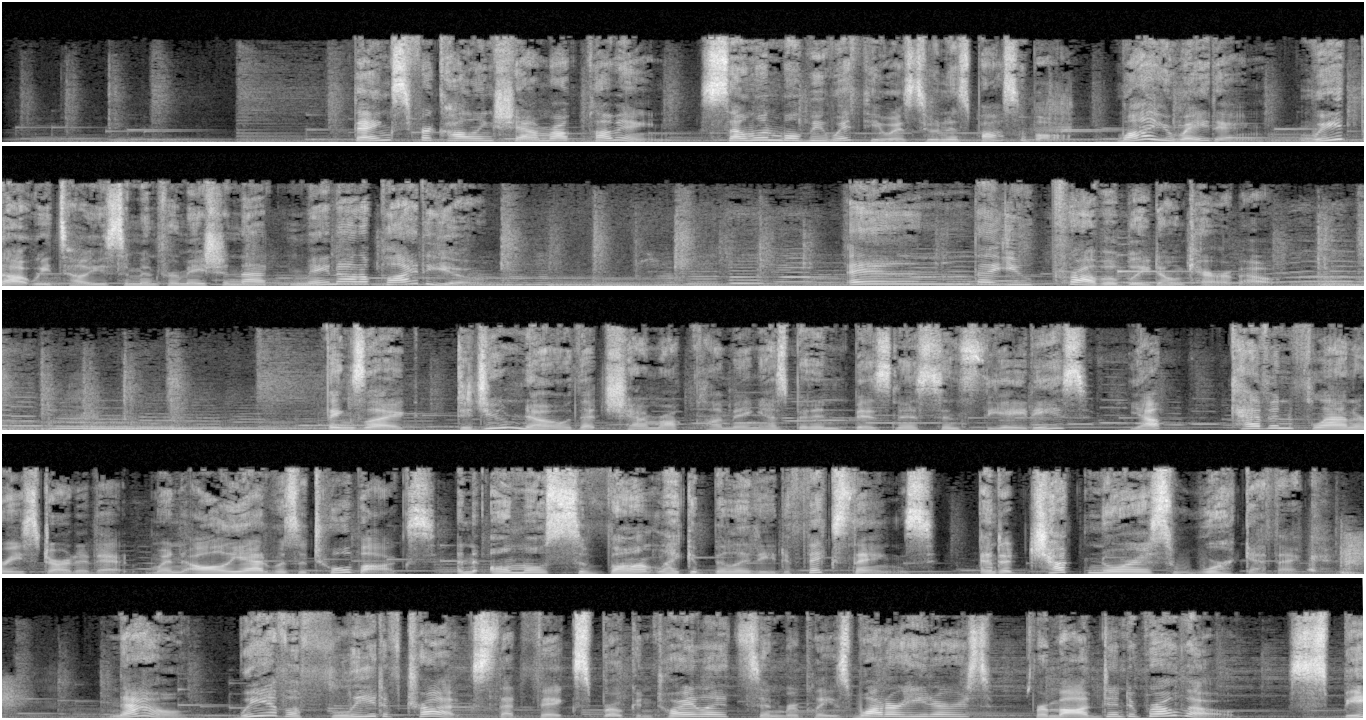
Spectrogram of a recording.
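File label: english american interactive voice response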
